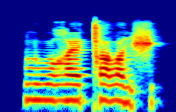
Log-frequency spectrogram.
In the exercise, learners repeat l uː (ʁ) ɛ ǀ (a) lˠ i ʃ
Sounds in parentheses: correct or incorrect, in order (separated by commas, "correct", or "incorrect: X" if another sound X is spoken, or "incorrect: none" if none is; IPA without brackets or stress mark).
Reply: correct, incorrect: ɐ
